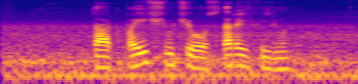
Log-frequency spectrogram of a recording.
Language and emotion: Russian, neutral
